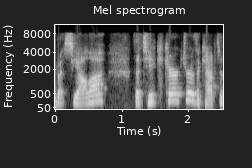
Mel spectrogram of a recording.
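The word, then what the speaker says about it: Xiala: Actually you did a good job because it's Ciala. So you're Ciala.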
